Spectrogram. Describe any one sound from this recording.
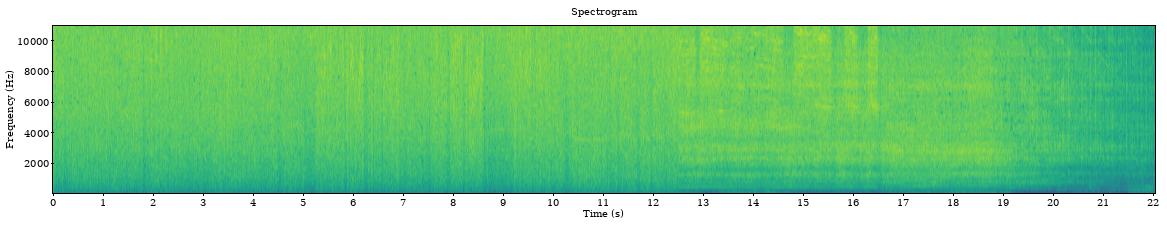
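A wire brush on a power grinder scrapes loudly against metal, then winds down.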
